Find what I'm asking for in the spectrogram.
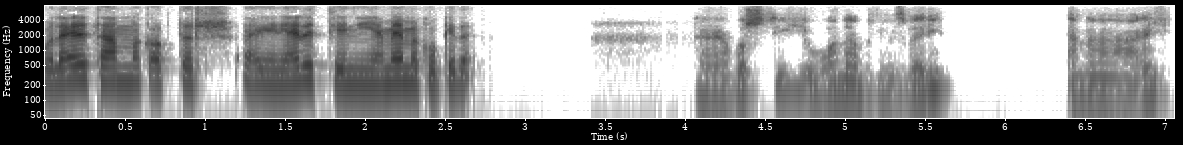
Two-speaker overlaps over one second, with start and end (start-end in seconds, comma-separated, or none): none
